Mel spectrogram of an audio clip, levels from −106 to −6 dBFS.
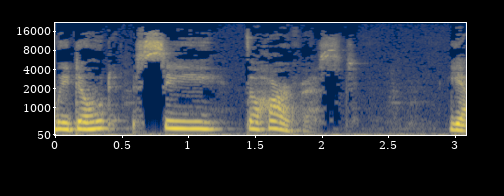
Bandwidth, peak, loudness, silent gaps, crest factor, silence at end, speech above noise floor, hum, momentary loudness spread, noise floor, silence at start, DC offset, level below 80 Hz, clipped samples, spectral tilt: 17 kHz; -6 dBFS; -21 LUFS; none; 16 dB; 0 s; 25 dB; none; 18 LU; -46 dBFS; 0 s; under 0.1%; -52 dBFS; under 0.1%; -4.5 dB/octave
